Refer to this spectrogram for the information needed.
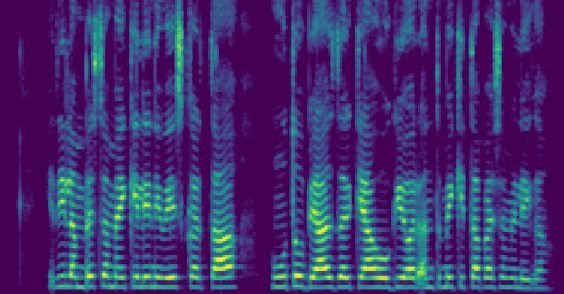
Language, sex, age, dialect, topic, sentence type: Hindi, female, 18-24, Garhwali, banking, question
